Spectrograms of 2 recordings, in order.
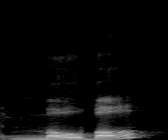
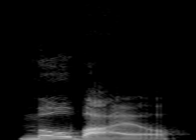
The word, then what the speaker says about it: mobile: I said this because in American English we say mobile mobile mobile but in British English mobile mobile so if you hear someone say mobile and someone else say mobile just know that both pronunciations are correct one is American Mobile and the other one is British mobile the mobile is ringing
